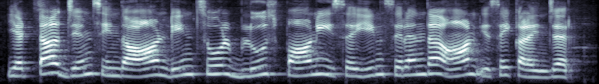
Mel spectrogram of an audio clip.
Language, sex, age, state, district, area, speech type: Tamil, female, 18-30, Tamil Nadu, Vellore, urban, read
